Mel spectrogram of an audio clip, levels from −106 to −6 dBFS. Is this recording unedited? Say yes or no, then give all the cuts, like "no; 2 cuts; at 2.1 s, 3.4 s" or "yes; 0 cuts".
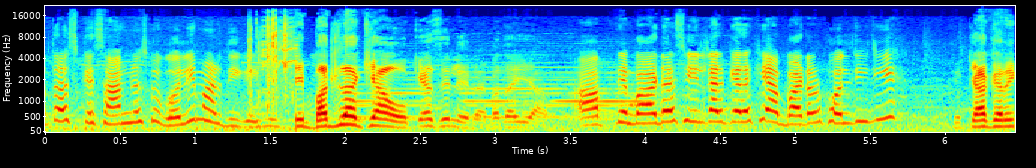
no; 1 cut; at 1.6 s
